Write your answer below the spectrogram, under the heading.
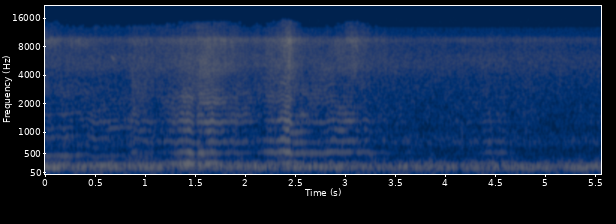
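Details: Honey bees massed by the thousands in a swarm on a branch: a constant deep drone overlaid with wavering, higher whining buzzes of bees circling close, strongest early on.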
